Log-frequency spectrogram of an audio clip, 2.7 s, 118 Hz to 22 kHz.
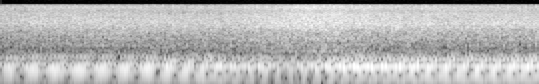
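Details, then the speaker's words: Freshly built Focus ST engine after a swap, break-in run held at 2,500 rpm for ring seating before road load: smooth, even fast idle with no knocks, ticks or misses; healthy fresh engine. "But what we're doing right now is we're doing the break-in process. So I'm doing my best to hold the engine RPM at 2,500 RPM."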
